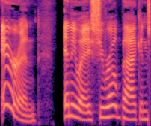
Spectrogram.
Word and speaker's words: Aron: e r o n Hey Ron yeah or is it just pronounced like Aaron anyway she wrote back and she's like actually it's pronounced just like Aaron even though it's spelled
